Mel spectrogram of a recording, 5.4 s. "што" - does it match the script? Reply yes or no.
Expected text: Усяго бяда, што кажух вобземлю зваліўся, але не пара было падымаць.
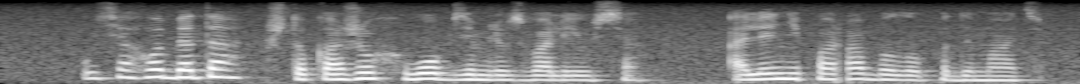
yes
